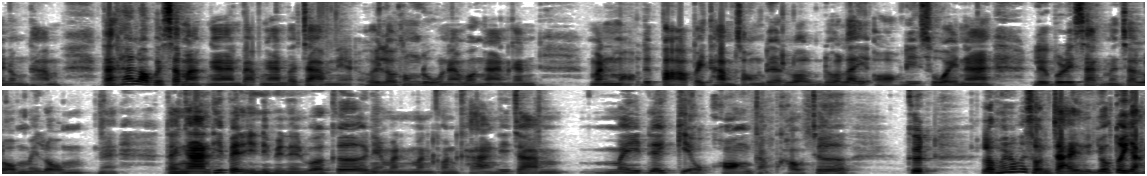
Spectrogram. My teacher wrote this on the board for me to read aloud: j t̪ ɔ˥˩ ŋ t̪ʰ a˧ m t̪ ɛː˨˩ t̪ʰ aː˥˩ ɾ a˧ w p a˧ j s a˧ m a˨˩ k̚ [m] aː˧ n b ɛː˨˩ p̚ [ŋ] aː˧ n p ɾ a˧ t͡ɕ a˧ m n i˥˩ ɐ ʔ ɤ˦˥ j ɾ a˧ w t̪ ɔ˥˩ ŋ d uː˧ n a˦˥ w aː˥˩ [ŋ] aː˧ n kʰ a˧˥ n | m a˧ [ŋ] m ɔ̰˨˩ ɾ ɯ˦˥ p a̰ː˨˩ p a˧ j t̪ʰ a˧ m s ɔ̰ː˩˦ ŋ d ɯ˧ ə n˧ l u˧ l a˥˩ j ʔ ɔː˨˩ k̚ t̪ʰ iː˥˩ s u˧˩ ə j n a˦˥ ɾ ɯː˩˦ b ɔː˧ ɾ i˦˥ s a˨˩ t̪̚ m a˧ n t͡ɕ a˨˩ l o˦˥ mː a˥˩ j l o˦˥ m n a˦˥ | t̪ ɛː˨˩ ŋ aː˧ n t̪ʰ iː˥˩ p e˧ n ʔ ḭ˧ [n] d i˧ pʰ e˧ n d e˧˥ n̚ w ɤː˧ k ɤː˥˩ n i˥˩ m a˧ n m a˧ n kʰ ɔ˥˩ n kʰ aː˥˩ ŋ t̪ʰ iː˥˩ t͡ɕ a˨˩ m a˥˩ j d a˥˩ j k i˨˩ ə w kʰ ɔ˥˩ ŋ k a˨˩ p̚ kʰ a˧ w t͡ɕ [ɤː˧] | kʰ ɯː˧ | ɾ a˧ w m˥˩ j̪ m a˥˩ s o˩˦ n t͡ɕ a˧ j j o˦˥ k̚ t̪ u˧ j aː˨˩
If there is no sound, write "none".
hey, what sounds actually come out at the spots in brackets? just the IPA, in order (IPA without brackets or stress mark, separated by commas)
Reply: ŋ, ŋ, ŋ, n, n, ɤː˥˩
